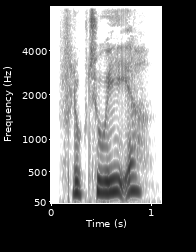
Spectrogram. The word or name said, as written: fluktuere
